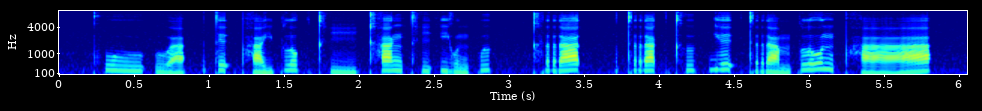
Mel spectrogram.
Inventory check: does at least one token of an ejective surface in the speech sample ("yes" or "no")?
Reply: no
